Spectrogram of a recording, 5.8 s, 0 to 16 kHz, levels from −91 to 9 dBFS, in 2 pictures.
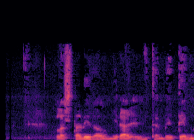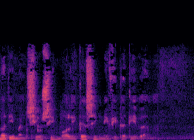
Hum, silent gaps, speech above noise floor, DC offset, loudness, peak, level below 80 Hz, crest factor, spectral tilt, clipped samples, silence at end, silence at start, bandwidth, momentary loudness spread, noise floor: none; none; 24 dB; under 0.1%; -27 LUFS; -8 dBFS; -60 dBFS; 20 dB; -4 dB/octave; under 0.1%; 0.75 s; 0.5 s; 11.5 kHz; 17 LU; -52 dBFS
